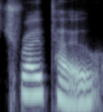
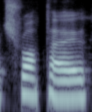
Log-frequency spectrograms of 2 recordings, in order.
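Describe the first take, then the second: First: "Tropo" as TROH-poh, open long first vowel; Tropo pronunciation. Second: "Troppo" as TROP-oh, short clipped first vowel, drawn out; Troppo pronunciation. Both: Retold or imitated. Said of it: "debate over here as to whether it's Tropo or Troppo".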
